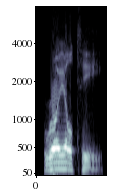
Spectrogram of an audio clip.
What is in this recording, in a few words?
"royalty", American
